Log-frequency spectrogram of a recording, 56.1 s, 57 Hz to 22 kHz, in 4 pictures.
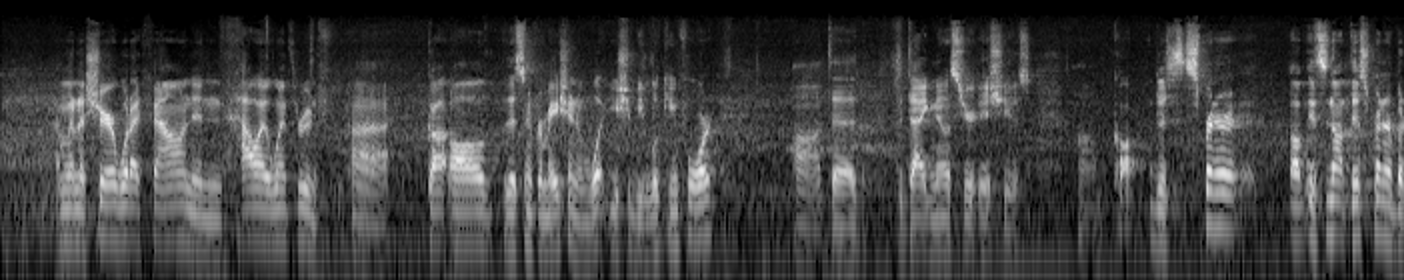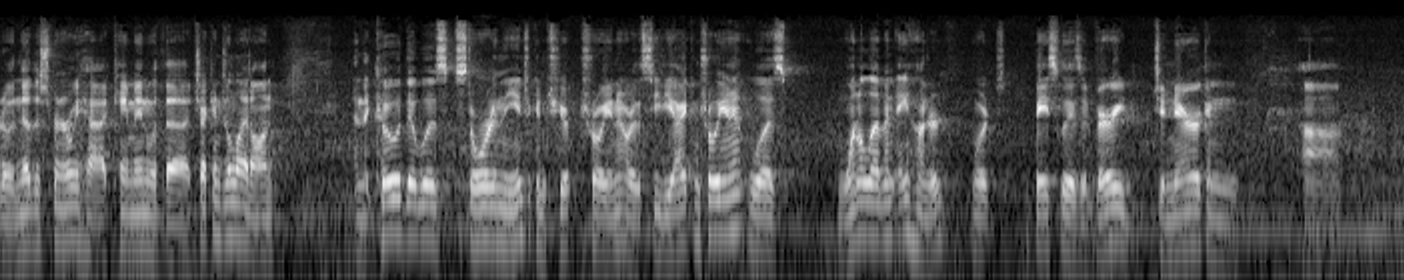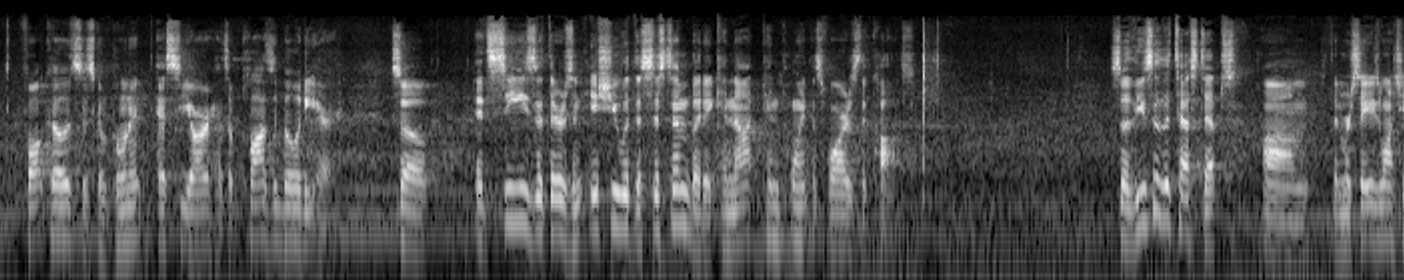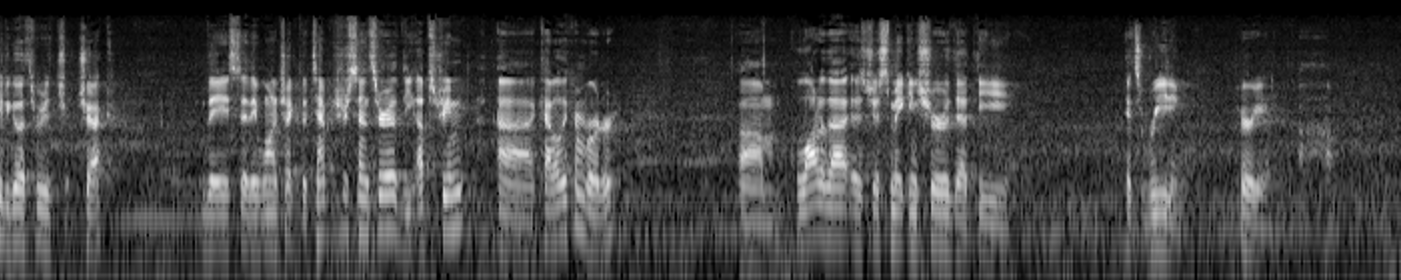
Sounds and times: Speech: 0:00.6 - 0:07.2, 0:07.9 - 0:16.8, 0:17.6 - 0:26.4, 0:27.0 - 0:27.5, 0:28.3 - 0:37.3, 0:39.2 - 0:43.3, 0:44.1 - 0:48.4, 0:49.5 - 0:52.3, 0:53.4 - 0:55.5.

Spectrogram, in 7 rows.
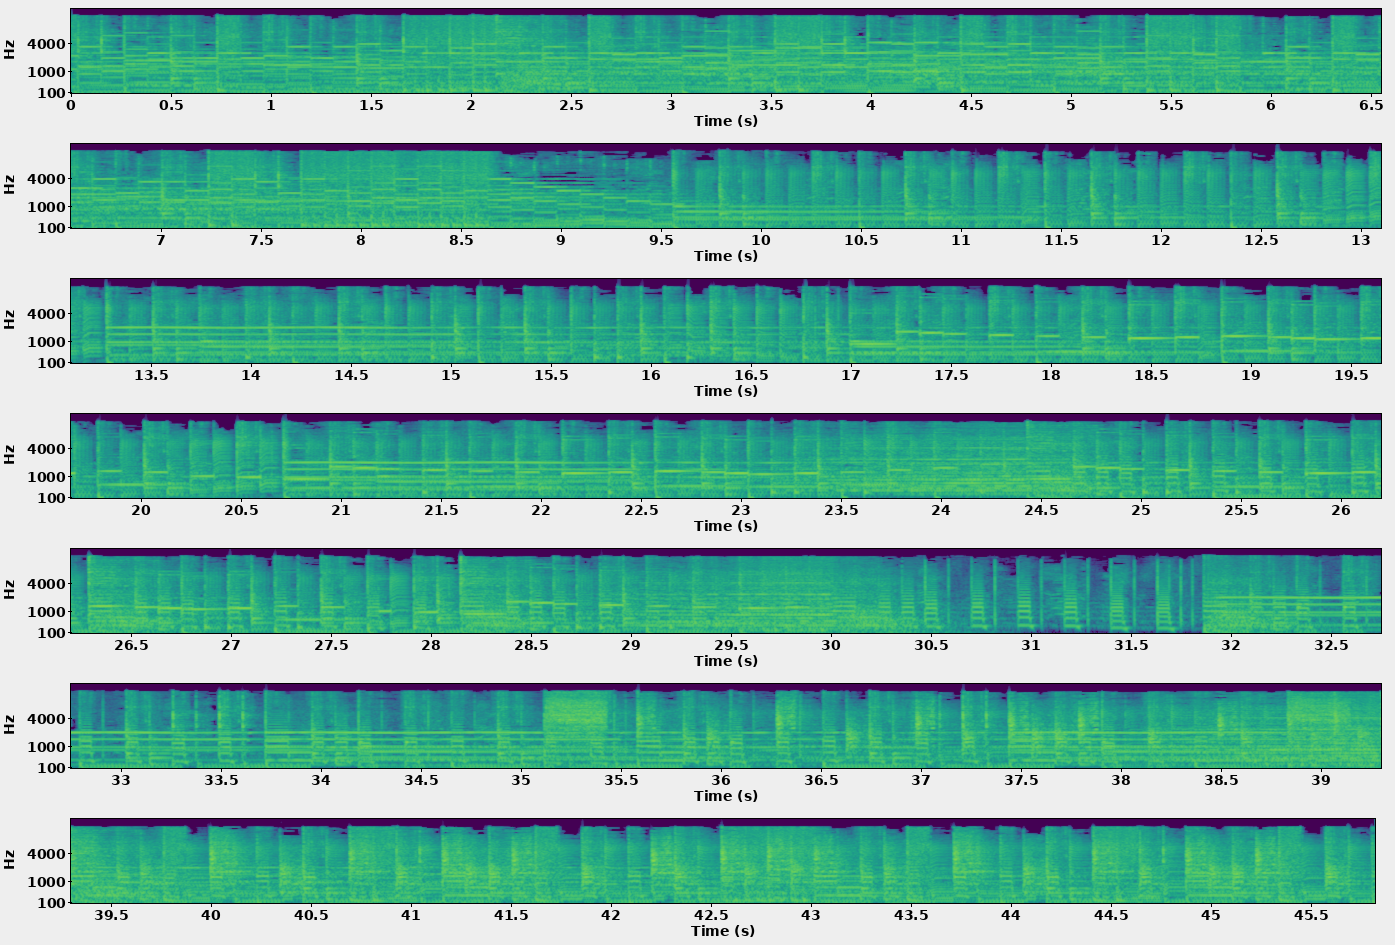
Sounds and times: Music: 0:00.0 - 0:45.8.

